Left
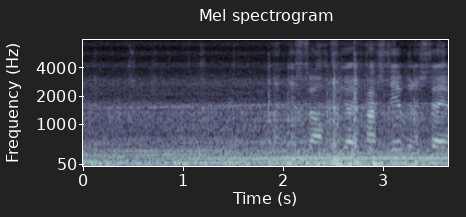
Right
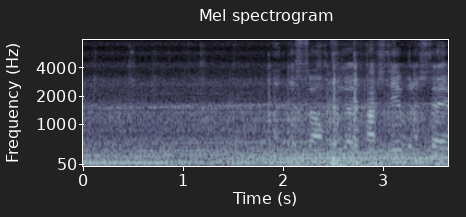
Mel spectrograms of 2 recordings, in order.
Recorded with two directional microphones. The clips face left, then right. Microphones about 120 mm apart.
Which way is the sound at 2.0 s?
25° right (ahead or behind).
